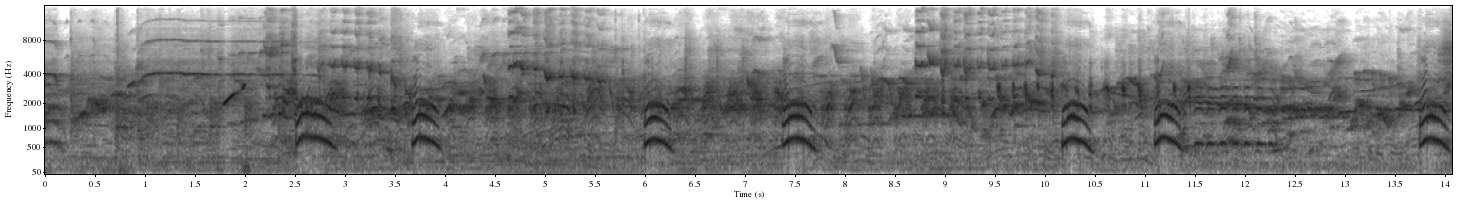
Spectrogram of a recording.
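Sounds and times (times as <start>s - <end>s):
loud whistled bird note: 0.0s - 3.5s
birds chirping and trilling: 0.0s - 14.0s.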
